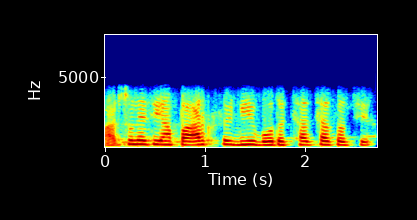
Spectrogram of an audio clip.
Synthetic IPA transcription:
a̰ɾsunɛt͡ʃʰiɦãpaɾksəbʱibɔɦut̪ətːʃʰaətːʃʰasəd̪̚t͡ʃʰɛ

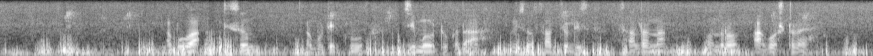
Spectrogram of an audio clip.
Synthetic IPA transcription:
əbuwaʔd̪isəməbuʈɛʔkud͡ʒiməʔʈukat̪ʰa̰ʔaunisɔsat̪̚d͡ʒulissalɾanaʔpɔnd̪ɾɔaɡɔsʈɾɛ

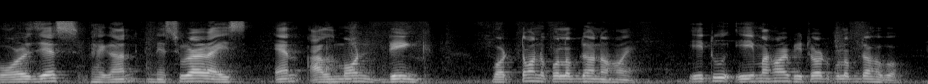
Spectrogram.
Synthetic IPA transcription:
bɔɹzɛsbʱɛɡanːesuɹaɹajs | ɛna̰lmɔndiŋk | bɔɹtɔmanupɔlob̚dʱɔnɔɦɔj | ejtʊʔejmaɦɔɹbʱitɔɹɔtupɔlɔb̚dʱɔɦobɔ

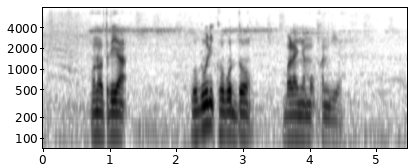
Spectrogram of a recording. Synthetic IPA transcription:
hɔnɔt̪ɾɛjaʔ | ɡɔɡwəɽiʔ̚kʰɔbɔɾd̪ɔ | baɽajɲamɔ̰ʔkʰanɡɛja

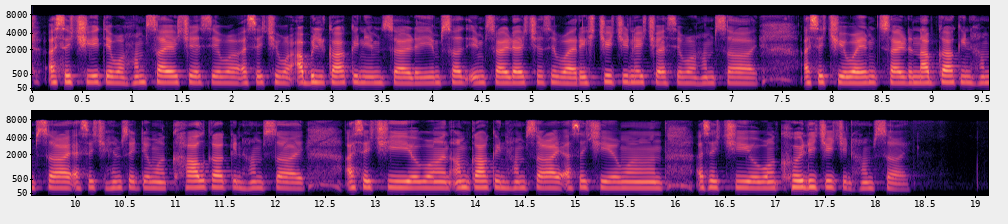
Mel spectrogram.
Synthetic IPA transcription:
ɐsɐt͡ʃʰijet̪eʋãːɦɐmsaːjɐt͡ʃʰiɐseʋãːɐsɐt͡ʃʰiʋãːʔɐ̰bɨlʲkaːkɨnʲemsaːiɖɐjemsɐd̪emsaːjɖɐt͡ʃʰiɐseʋãːɾiht͡ʃet͡ʃinʲɐt͡ʃʰiɐseʋãːɦɐmsaːj | ɐsɐt͡ʃʰieʋaːimsaːiɖɐnɐb̚kaːkinʲɦɐmsaːjɐsɐt͡ʃʰiɦɐmsaːjt̪eʋãːkʰaːlkaːkɨnʲɦɐmsaːj | ɐsʲɐt͡ʃʰieʋaːnʔɐ̰mkaːkinʲɦɐmsaːjɐsɐt͡ʃʰieʋaːnɐsɐt͡ʃʰijeʋãːkʰəːlit͡ʃet͡ʃinʲɦɐmsaːj

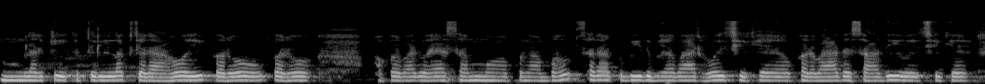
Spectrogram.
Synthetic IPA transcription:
ləɾkikt̪ilːəkʰd͡ʒəɾaɦoikəɾokəɾo | okəɾbad̪əɦjasəməpnabəɦut̪saɾakbid̪ʱbʱebaɾɦojt͡ʃʰikeokəɾbad̪sãd̪ʱiɦojt͡ʃʰike

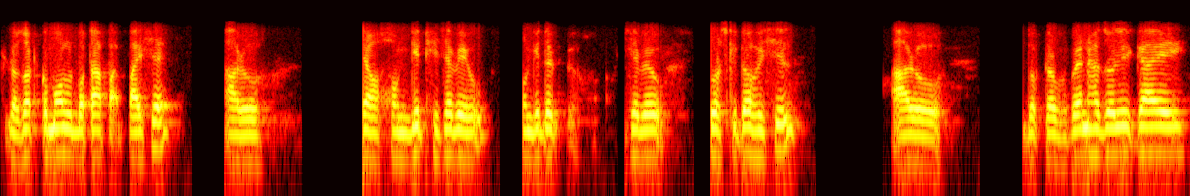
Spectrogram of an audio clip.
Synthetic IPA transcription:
ɹɔzɔtkɔmɔlbɔtapajsɛ | aɹu | ɛʊ̃xɔŋɡithisabeʊ | xɔŋɡit | hisabeʊ | suɹɔskɹitɔɦojsil | a̰ɹu | dɔk̚tɔɹbʱupɛnɦazoɹikaj

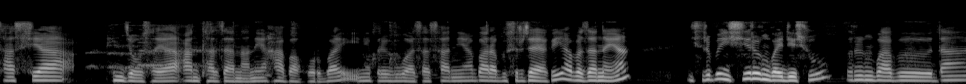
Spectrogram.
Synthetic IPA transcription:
sasijahinzawsajaʔantʰaɾzananehabahɔɾbajḭnipʰɾahuasasanijabaɾabɯsɯɾzajakʰɯjhaβazanaja | isɾɯbɯisiɾɯŋbajdesuɾɯŋbabɯda

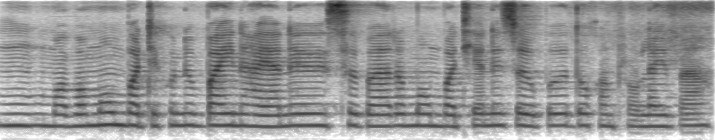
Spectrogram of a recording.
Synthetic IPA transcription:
mabamɔmbatʰikʰɯnɯbajnaɦajanɯsɯbaɾɯmɔmbatʰijanɯzɯbɯdɔkʰanpʰɾawlajba

